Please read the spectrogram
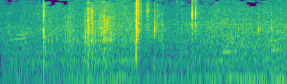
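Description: Steady low rumble of a vehicle rolling over a gravel lot, with a few sharp clicks and faint voices.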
